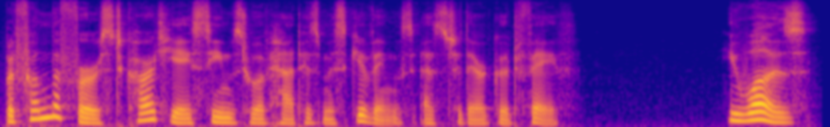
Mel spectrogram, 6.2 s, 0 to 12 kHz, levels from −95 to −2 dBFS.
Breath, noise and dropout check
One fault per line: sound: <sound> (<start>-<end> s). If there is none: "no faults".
no faults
